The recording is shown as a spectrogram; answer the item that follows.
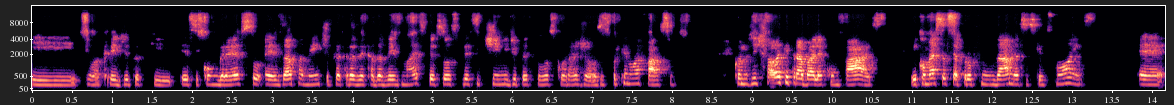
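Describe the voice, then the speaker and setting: An unremarkable speaking voice, a woman at medium pitch and moderate pace. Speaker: educator and author. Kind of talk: conference talk.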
